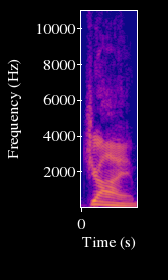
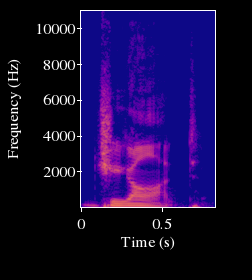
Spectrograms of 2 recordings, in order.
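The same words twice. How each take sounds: First: The name is said like the English word giant. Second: The name is said the way Europeans say it. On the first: This is how the speaker always assumed it was said. The speaker calls it wrong. "I just thought it was Giant" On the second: This is how the company's name is actually said. The speaker calls it right. "but it's Giant"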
